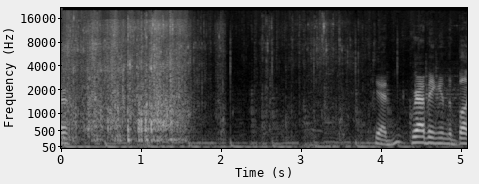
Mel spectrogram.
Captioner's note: ice rattling in cooler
